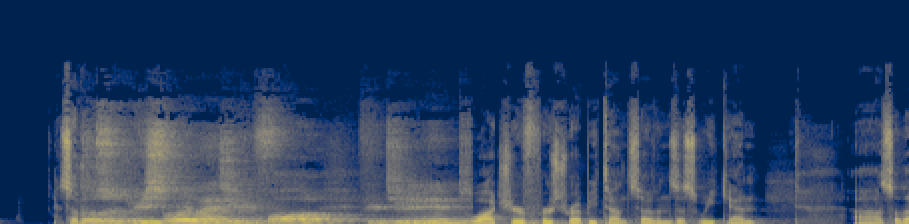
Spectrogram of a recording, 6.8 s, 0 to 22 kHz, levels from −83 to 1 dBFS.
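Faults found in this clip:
Switch to a distant microphone, 0.64 to 3.53 s: close mic likely dropped out, capture falling back to a far pickup. Speech turns roomy and hollow, thinner bass, level down roughly 5 dB, room noise around 35 dB below speech. Abrupt switch just before "watch your first".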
